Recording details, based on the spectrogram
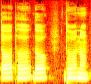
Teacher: इसको बोलते समय वायु का प्रेशर कहाँ पड़ रहा है, दांत पे। तो ये इसका उच्चारण स्थान हो गया दंत। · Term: दंत व्यंजन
